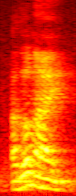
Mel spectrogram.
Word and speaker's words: Adonai: aqui tá com as vogais adonay Então se pronuncia Adonai O Judeu Vale alô vai tá eu botei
